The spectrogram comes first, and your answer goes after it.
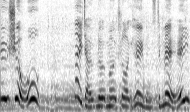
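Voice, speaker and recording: A woman speaks at a fairly slow pace in a put-on character voice with fairly high pitch, over loud background noise. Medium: read story. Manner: puzzled, complaining.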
